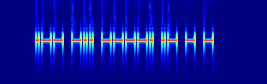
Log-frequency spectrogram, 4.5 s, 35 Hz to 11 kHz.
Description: Morse code, heard as a keyed tone, about 25 wpm, 700 Hz. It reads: WD9ATT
